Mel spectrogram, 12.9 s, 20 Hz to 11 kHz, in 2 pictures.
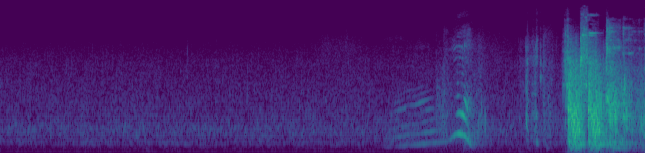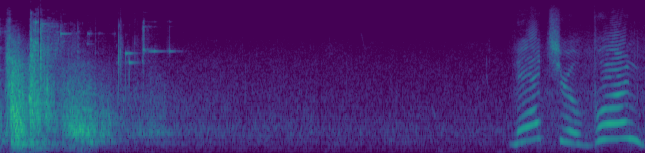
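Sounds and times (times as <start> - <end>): glass bottles shattering: 5.6 - 8.3
high glassy tinkling: 7.1 - 8.3.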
